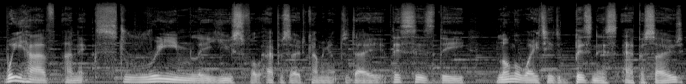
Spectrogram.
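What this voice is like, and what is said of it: Slightly strained, tired voice. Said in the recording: “my voice sounds a little strained. I've had a day of voicing today, so I'm a little delicate.”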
